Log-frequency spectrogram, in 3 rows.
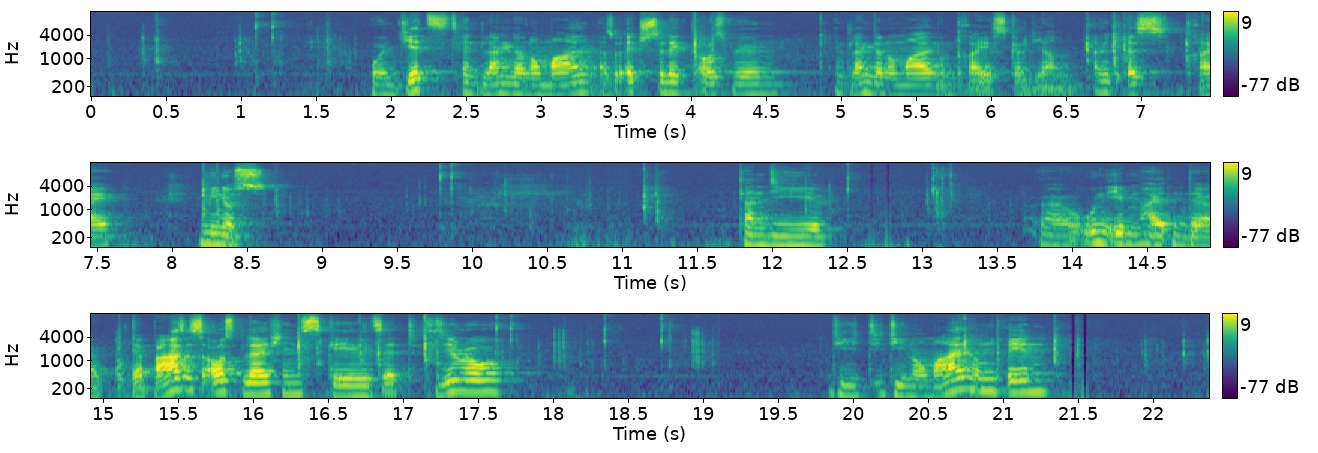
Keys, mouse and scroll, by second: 1.6-4.1 scroll up 1, 4.1 2, 6.8 alt+s, 10.2 scroll down 2, 11.2 KP_1, 12.2 scroll up 1, 12.5-15.7 shift+middle drag, 18.0-18.4 scroll down 2, 18.4 middle click, 19.0 scroll up 3, 19.1-20.8 middle drag, 20.8 a, 21.4 shift+n.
